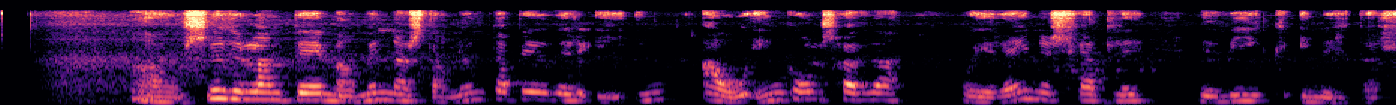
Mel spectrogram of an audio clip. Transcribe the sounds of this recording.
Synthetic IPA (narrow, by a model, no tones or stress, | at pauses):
aðsʏːðʏɾlant̪ɪmawmɪnːast̪awlœnt̪apɪɣðɪɾi | awiŋkowlshaɾða | ɔɣireːjnɪsfjat̪lɪ | vɪðviːkimɪɾt̪aɾ̥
